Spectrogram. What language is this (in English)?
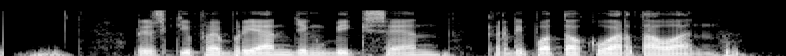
Sundanese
